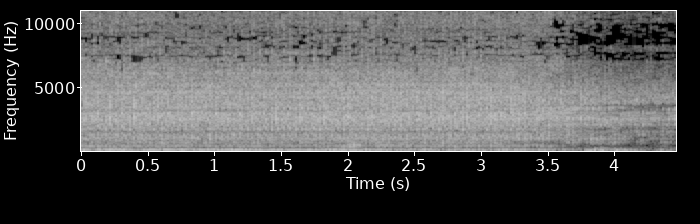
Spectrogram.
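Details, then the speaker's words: 2012 Chevrolet Spark idling. The cooling fan, which switched on near 228°F, shuts off as the temperature drops to about 219°F. Steady, even idle with a hiss as the fan noise fades. Normal. "Ok, acaba de apagarse el ventilador. ¿Ya no se escucha?"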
